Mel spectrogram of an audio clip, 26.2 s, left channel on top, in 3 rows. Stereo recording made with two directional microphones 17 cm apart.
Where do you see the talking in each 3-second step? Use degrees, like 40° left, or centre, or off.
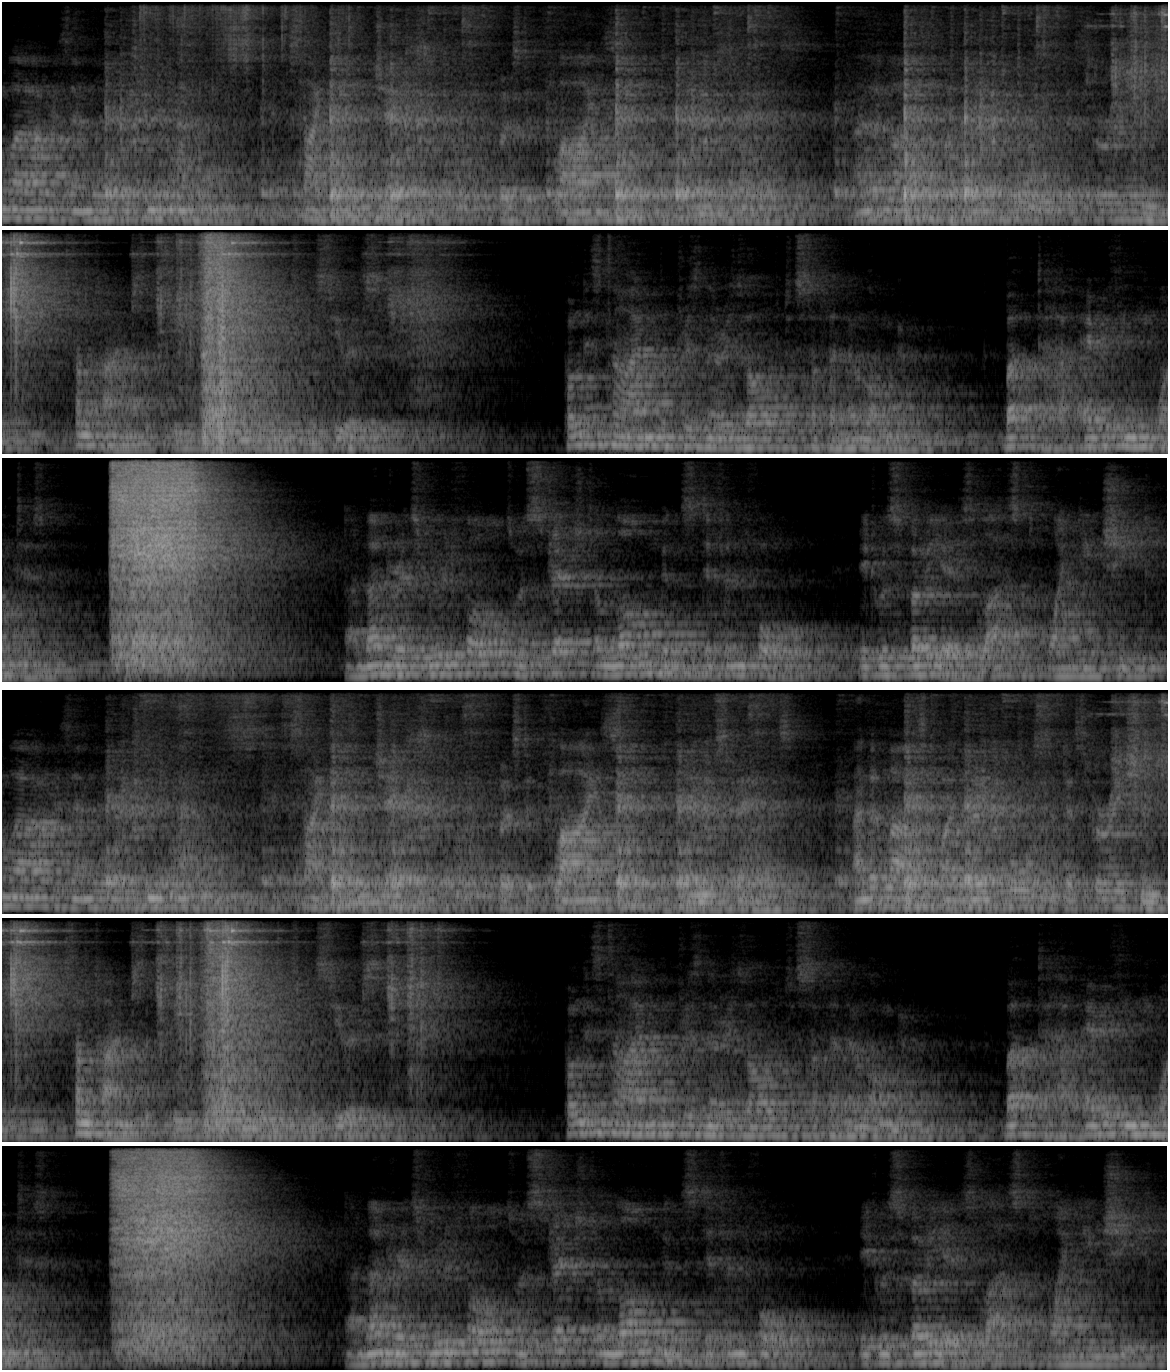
20° left, 30° right, 50° right, 10° right, 20° left, 30° left, 30° left, 30° left, 30° left.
